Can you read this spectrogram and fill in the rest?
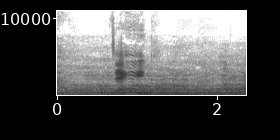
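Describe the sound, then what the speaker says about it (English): A low-flying airplane passes overhead above a backyard garden, a steady loud drone with a brief rising whine near the middle. "Planes are so loud, and sometimes they do fly like literally directly over my yard"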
